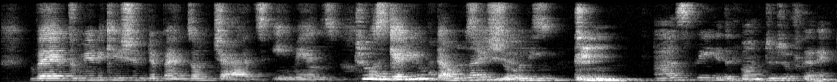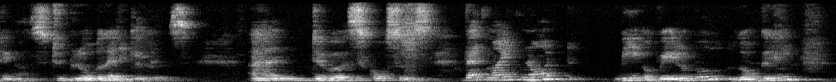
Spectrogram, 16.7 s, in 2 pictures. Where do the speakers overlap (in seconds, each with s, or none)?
3.5 s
